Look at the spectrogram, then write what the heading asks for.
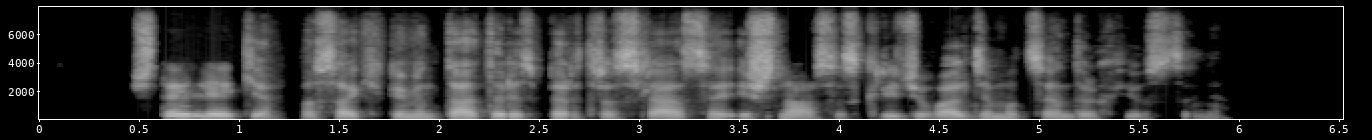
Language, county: Lithuanian, Utena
